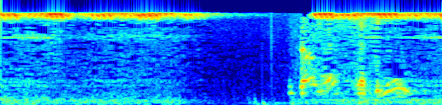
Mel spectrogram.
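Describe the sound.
Crickets trill in a steady, high-pitched drone that runs through the whole stretch, briefly dipping near the middle, with low voices murmuring underneath toward the end.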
